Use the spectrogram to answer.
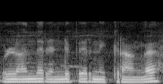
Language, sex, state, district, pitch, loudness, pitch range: Tamil, male, Tamil Nadu, Kanyakumari, 120 Hz, -15 LUFS, 120-130 Hz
